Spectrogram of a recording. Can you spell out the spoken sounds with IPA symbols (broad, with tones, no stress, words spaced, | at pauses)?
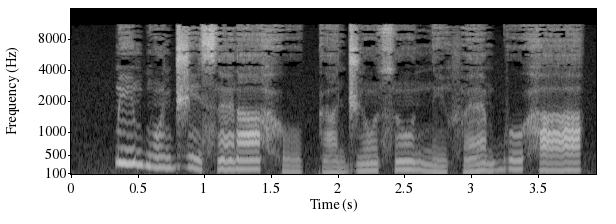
k͡pĩ˦ bũ˦d͡ʒi˦˨ sɛ̃˧ɾã˧ hu˨ kã˨d͡ʒũ˧ sũ˧ nĩ˨fɛ̃˨˦ bu˦ha˦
